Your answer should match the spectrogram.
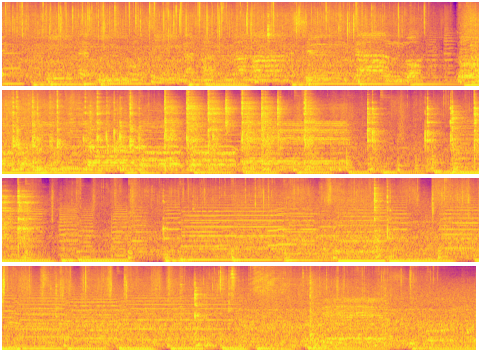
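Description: Sizzling of food frying in a pan on a gas burner, first tomato-red chicken rice and then the omelette egg, with clinks and knocks of the pan and utensils, densest in the middle. Background music with a steady bass line plays throughout.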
